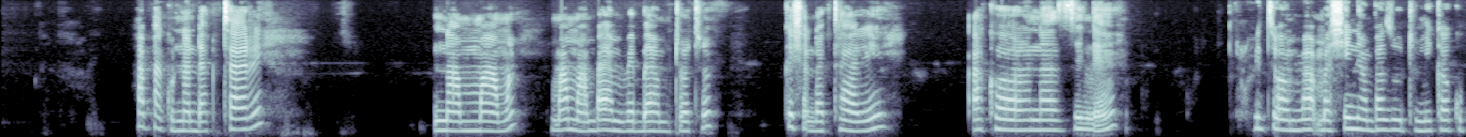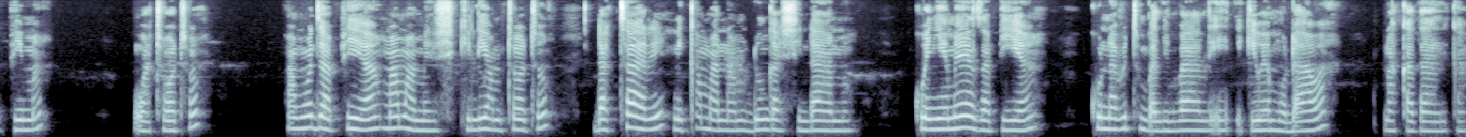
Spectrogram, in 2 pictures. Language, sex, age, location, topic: Swahili, female, 18-24, Kisumu, health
